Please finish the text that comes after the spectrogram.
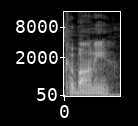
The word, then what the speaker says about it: Chobani: it's pronounced You know what I Kobani.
